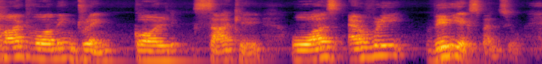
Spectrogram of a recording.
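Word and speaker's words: sake: सो सा is pronounced like फा, ठीक है, इन fathers and सो ऑन। So actually में आप ये चीज़ समझेंगे कि इसको हम साके कहते हैं, सो नॉट एक्चुअली सेक, ठीक है, तो इसका ध्यान रखो।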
